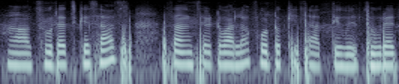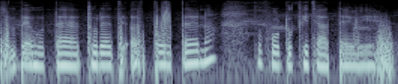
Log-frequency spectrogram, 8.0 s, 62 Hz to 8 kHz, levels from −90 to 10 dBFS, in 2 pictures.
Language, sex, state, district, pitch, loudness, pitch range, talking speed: Hindi, female, Chhattisgarh, Jashpur, 190 Hz, -15 LUFS, 180-200 Hz, 165 wpm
